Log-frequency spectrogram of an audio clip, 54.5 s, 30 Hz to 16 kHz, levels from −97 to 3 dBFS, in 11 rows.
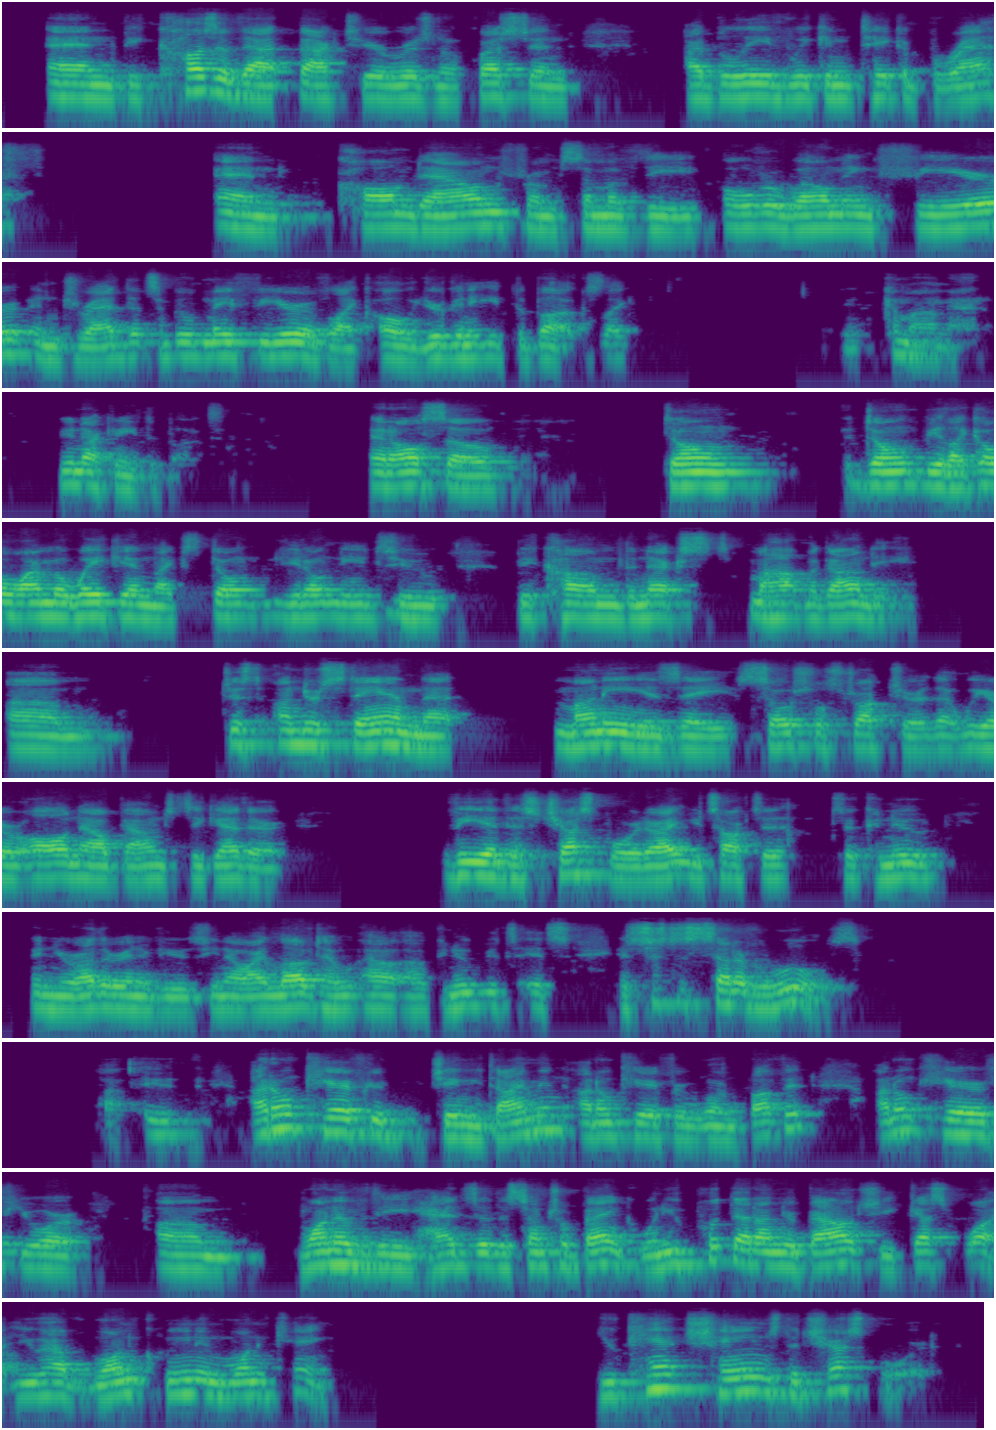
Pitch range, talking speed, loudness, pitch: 125-150 Hz, 185 wpm, -26 LUFS, 135 Hz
